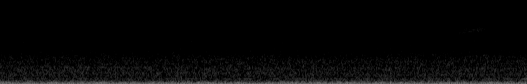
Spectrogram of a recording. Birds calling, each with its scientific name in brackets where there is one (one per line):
American Woodcock (Scolopax minor)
